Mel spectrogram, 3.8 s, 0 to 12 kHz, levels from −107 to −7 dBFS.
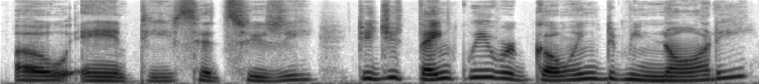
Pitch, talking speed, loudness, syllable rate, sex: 195 Hz, 205 wpm, -19 LUFS, 5.0 syllables/s, female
